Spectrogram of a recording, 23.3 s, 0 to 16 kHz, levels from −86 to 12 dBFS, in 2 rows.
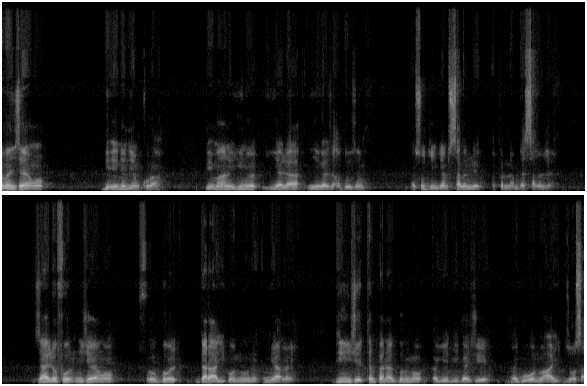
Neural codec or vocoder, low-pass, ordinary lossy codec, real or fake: vocoder, 44.1 kHz, 128 mel bands every 512 samples, BigVGAN v2; 14.4 kHz; Opus, 16 kbps; fake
